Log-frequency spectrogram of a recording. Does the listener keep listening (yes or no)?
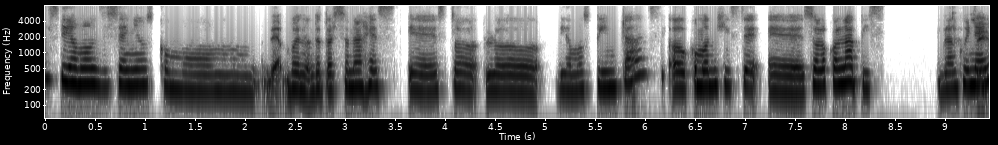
no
